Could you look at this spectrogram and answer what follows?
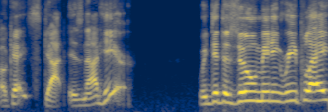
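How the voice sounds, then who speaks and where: Against a quiet background, a man with a Baltimore accent speaks in an animated tone with lively intonation. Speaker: real estate and AI coach. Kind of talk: online group coaching meeting. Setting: video call. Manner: casual, animated.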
